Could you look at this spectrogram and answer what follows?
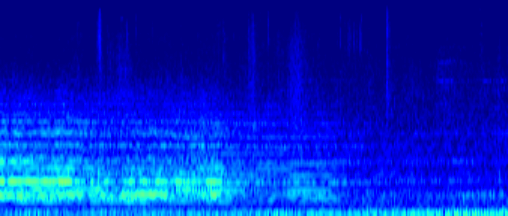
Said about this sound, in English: We've got trains doing a duet in the back.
